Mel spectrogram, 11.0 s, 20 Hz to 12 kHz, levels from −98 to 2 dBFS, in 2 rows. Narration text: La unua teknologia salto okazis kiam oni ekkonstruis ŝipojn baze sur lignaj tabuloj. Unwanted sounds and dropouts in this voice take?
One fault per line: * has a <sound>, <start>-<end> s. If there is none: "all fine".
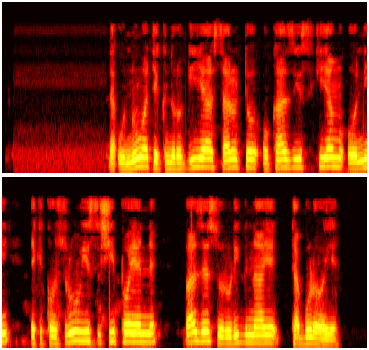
all fine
